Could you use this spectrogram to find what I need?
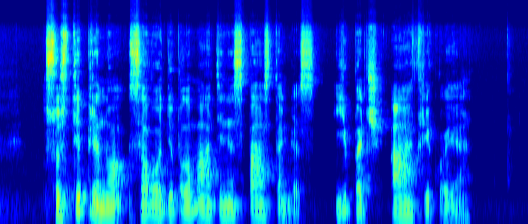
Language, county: Lithuanian, Šiauliai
